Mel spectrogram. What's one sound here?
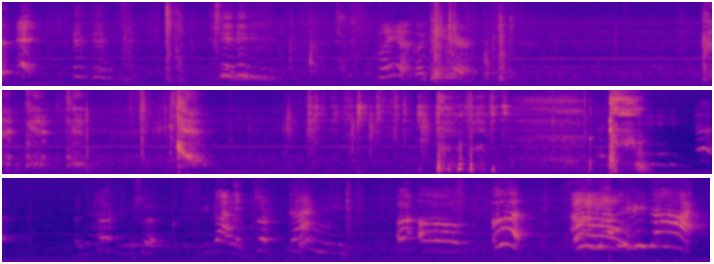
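Young children talk and call out excitedly close by.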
